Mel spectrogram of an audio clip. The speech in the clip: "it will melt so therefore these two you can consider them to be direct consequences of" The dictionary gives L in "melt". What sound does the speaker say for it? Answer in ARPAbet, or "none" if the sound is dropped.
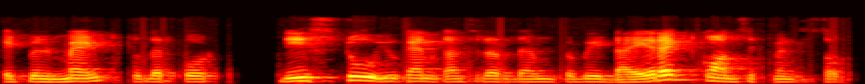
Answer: N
